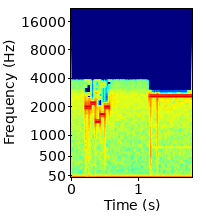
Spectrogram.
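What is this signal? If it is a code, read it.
Five-tone selective call (ZVEI), heard as quick runs of five tones, tones of about 70 ms. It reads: 89468
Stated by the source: ZVEI five-tone selective call 89464 received on SDR.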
